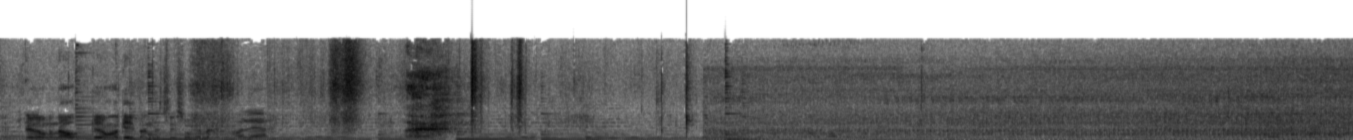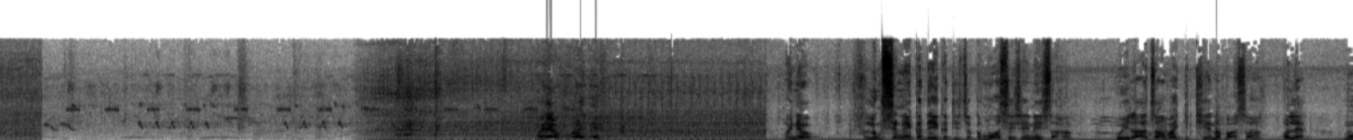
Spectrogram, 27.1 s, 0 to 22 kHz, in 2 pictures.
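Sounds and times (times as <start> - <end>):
motorcycle engine running: 7.0 - 14.0, 17.1 - 21.3
man talking: 18.9 - 19.7, 21.4 - 27.0.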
